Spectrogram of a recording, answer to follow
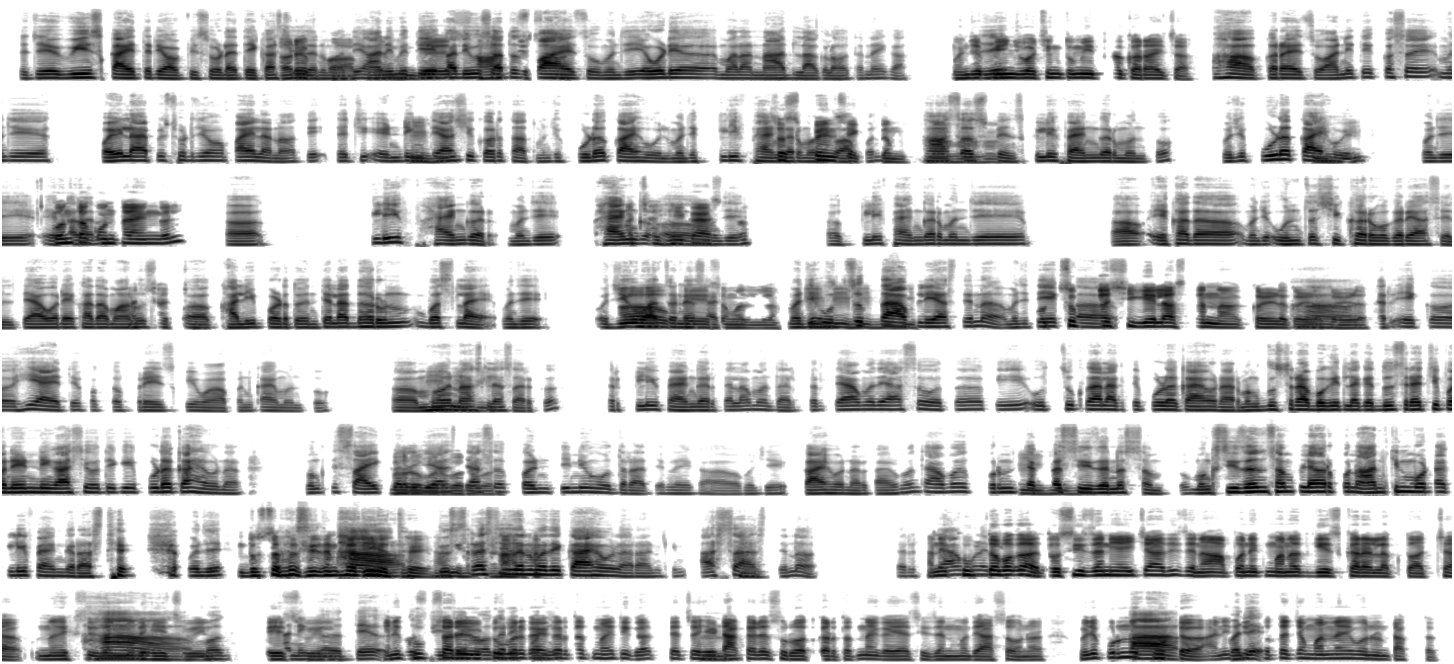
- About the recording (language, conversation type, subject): Marathi, podcast, सलग भाग पाहण्याबद्दल तुमचे मत काय आहे?
- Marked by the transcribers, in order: in English: "एपिसोड"; surprised: "अरे बापरे!"; other background noise; in English: "बिंज वॉचिंग"; in English: "एपिसोड"; in English: "सस्पेन्स"; in English: "क्लिफ हँगर"; in English: "सस्पेन्स, क्लिफ हँगर"; tapping; in English: "क्लिफ हँगर"; in English: "हँग"; in English: "क्लिफ हँगर"; other noise; in English: "फ्रेज"; in English: "क्लिफ हँगर"; in English: "कंटिन्यू"; in English: "क्लिफ हँगर"; laughing while speaking: "दुसरा सीझन कधी येतोय? आणि हां, हां"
